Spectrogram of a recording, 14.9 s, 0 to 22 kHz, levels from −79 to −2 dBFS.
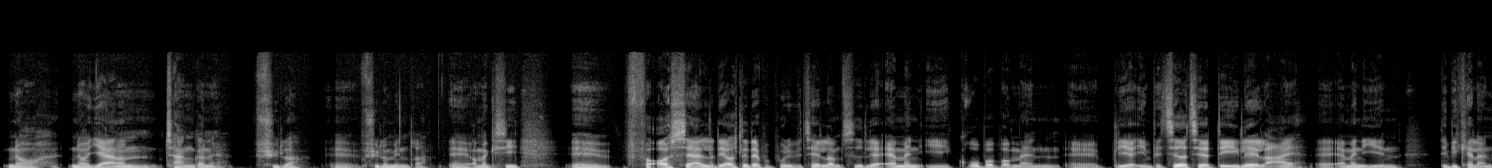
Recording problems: abrupt cut into speech; at the end

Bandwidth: 15 kHz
